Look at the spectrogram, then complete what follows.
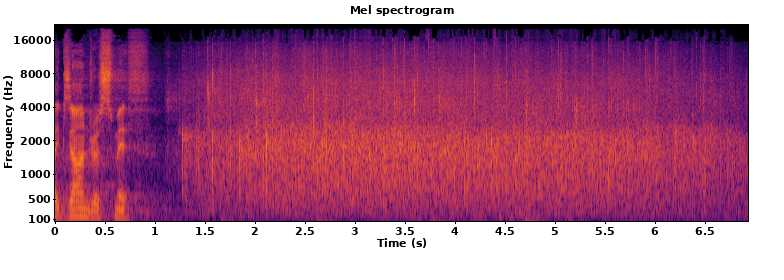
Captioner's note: applause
